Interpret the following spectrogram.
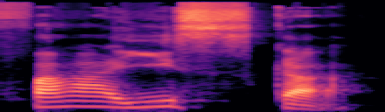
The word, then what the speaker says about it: faísca: O i está sozinho na sílaba seguido de s, que é a mesma coisa que nada. E ele é a parte mais forte da palavra faísca.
